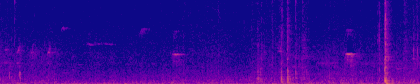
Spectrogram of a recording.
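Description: Scattered footsteps crunching on fallen plaster and broken lath, with one sharper crunch near the end. Small birds chirp faintly a few times.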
